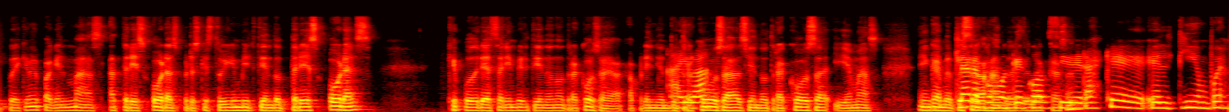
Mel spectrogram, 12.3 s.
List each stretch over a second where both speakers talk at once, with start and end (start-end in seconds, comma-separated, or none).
9.5-10.8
